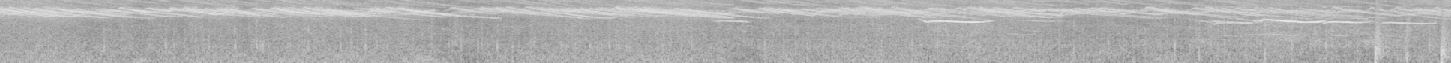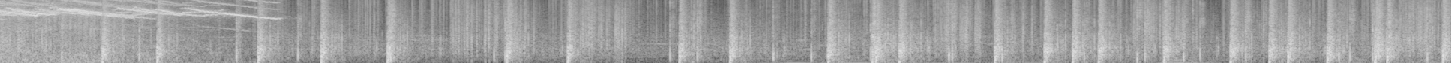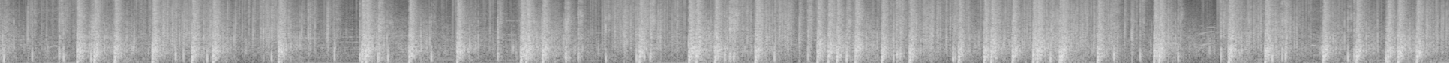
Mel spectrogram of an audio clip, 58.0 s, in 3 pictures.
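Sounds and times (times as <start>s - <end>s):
falling firework whistles: 0.0s - 24.8s
fireworks bursting: 0.0s - 58.0s.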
